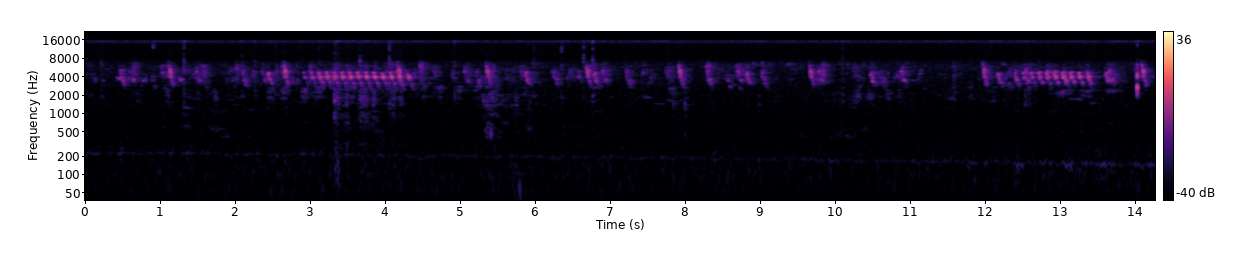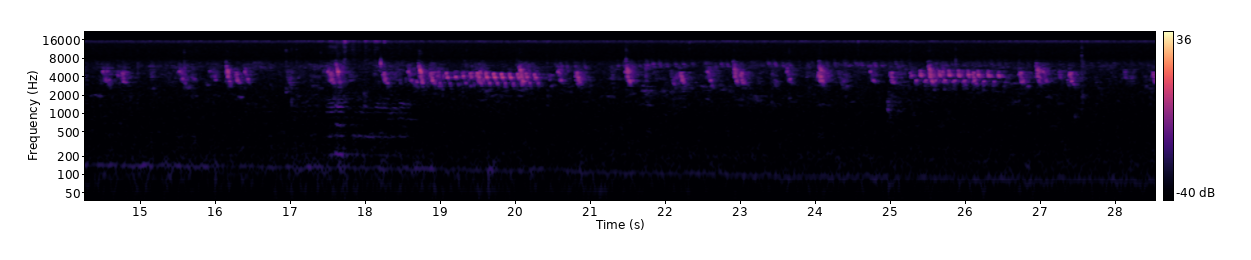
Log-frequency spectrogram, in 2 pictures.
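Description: Songbirds chirping high and thin, with a short buzzy trill that comes back about every six or seven seconds.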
